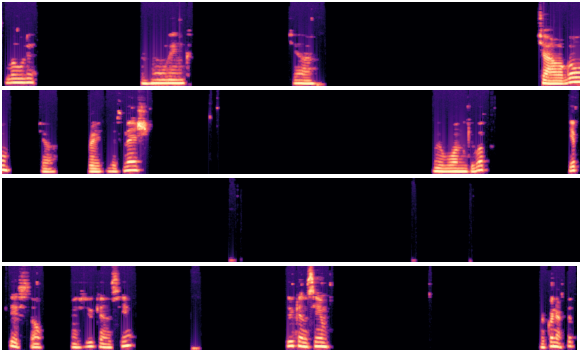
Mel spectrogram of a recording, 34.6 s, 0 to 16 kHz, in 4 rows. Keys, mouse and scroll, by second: 1.0 ctrl+z, 2.9 alt+middle click, 4.8 alt+middle click, 5.2 alt+click, 7.3 alt+middle click, 7.4 alt+click, 10.8 alt+middle click, 11.2 alt+click, 11.7 alt+right click, 12.4 alt+middle click, 12.7 alt+right click, 12.9 alt+click, 13.2 alt+right click, 15.8 alt+right click, 16.2 alt+middle click, 16.5 alt+right click, 16.9 alt+click, 17.2 alt+middle click, 17.5 alt+right click, 17.8 alt+middle click, 18.2 alt+click, 20.8 alt+middle click, 24.4 alt+middle click, 29.0 alt+middle click, 29.3 alt+click, 29.6 alt+right click, 29.8 alt+click, 30.2 alt+right click, 30.4 alt+click, 30.8 alt+middle click, 31.1 alt+click, 31.5 alt+right click, 31.7 alt+click, 32.1 alt+middle click, 32.4 alt+click, 34.1 alt+middle click, 34.4 alt+click.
